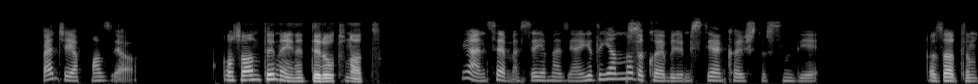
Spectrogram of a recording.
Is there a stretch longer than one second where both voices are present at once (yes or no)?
no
